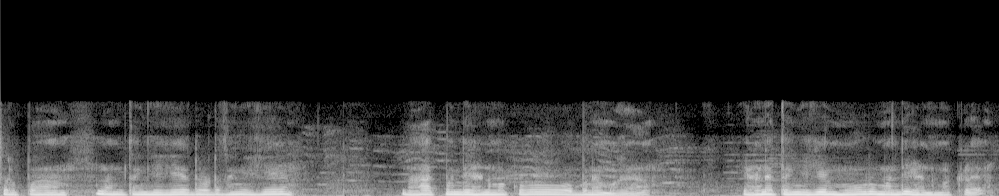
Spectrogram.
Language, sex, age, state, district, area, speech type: Kannada, male, 60+, Karnataka, Gadag, rural, spontaneous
